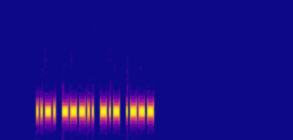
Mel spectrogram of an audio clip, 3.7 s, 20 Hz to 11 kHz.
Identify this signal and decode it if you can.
Morse code, heard as a keyed tone, about 44 wpm, 690 Hz. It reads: F8KJ
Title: DXCC-100 Call Signs - 4 Characters - 45wpm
